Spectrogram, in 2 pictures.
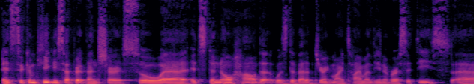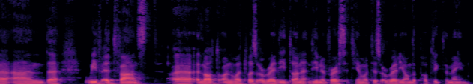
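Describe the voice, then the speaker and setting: The Lebanese-accented male founder you would hear as a guest on an industry interview, hesitant, low and level in pitch. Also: little pitch movement, a little mellow. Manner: hesitant, halting, with frequent long ums. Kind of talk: explanatory interview answers.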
